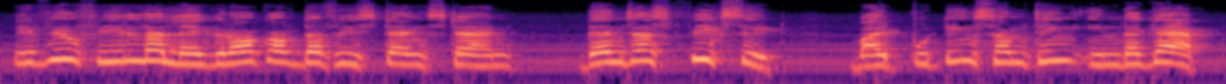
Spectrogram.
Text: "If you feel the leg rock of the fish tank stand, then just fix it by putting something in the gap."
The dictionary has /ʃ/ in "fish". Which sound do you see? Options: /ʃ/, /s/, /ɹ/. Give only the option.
/s/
